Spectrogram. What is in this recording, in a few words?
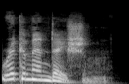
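"recommendation", British English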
